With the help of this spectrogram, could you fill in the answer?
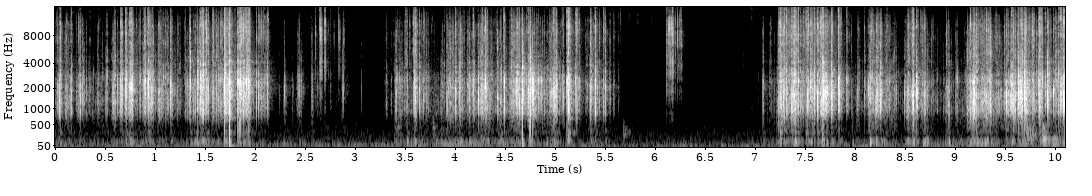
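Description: Small, solid, flat glass decorative pebbles in clear, blue, black and amber are heaped in a wooden tray, while one hand holds a handful of green glass pebbles and the other picks through the pile with fingertips and long painted nails. Dense, bright glassy clicking and clattering comes in three bursts, separated by short quiet pauses.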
